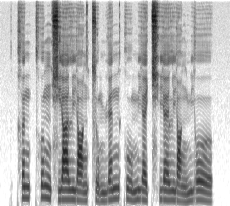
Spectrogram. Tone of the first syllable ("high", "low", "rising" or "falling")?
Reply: high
